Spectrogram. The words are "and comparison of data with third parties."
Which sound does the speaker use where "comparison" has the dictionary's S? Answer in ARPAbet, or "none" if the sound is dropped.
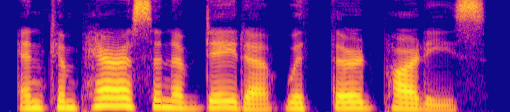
S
